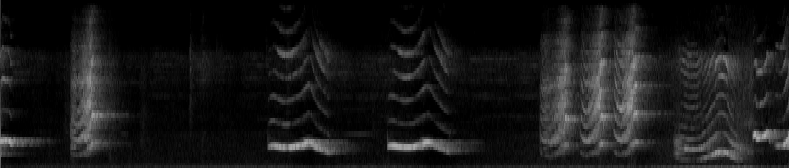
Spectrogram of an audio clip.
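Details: Laughingthrush singing a master song used for training birds: clear whistled notes, sliding and downswept phrases, then a rapid burst of bright harmonic-rich notes with brief pauses between phrases.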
